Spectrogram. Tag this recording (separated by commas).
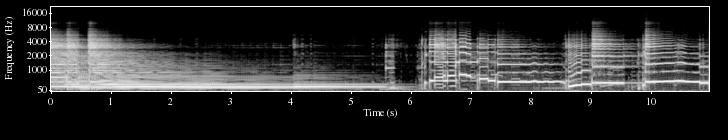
Music, Guitar, Effects unit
